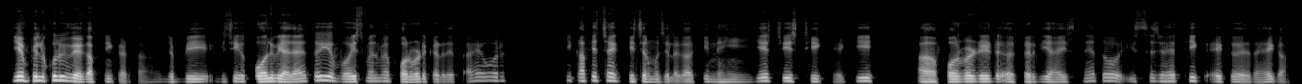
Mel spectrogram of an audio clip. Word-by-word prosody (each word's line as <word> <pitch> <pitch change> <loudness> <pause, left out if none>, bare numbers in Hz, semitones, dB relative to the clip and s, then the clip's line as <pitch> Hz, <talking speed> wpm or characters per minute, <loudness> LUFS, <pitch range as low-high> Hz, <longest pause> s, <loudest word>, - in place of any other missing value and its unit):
ये 190 - +11
बिल्कुल 180 +2 +7
भी - - +3
वेकअप 125 -4 +5
नहीं 130 - -7
करता। 100 -2 -14 0.2
जब 120 -1 -9
भी 125 -1 0
किसी 130 +2 -5
का 135 - 0
कॉल 135 +2 +8
भी 135 - +7
आ 115 - +6
जाए 130 +5 +1
तो 190 - 0
ये 190 -1 +6
वॉइसमेल 135 +4 +1
में 145 0 -6
फ़ॉरवर्ड 120 -1 0
कर 110 -1 -7
देता 110 0 -12
है 175 +1 -8
और 175 0 -9 0.6
ये - - -11
काफ़ी 160 +3 0
अच्छा 175 +1 -1
एक 160 -4 +1
फ़ीचर 140 -1 -1
मुझे 115 -3 -7
लगा 105 +1 -5
कि 110 +4 -11
नहीं 115 0 -8 0.2
ये 160 +1 +1
चीज़ 150 -2 -2
ठीक 135 -2 -6
है 110 - -14
कि 155 +6 -2 0.5
अ, 120 -2 +3
फ़ॉरवर्डेड 130 +3 +2
अ 125 - -1
कर 115 -1 -1
दिया 120 -1 -4
है 115 - -5
इसने 140 +8 -13
तो 160 -1 -4
इससे 150 +3 -15
जो 145 -1 -6
है 145 - -1
ठीक 165 -2 -3
एक 130 -2 -5
रहेगा। 110 +1 -6
130 Hz, 235 wpm, -21 LUFS, 115-150 Hz, 0.6 s, ये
